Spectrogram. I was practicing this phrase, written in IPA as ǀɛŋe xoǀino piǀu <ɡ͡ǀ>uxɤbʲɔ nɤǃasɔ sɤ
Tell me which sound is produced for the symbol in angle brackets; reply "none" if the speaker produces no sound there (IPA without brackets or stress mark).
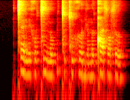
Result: ǀ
